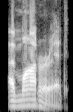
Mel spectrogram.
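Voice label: "immoderate", American English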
